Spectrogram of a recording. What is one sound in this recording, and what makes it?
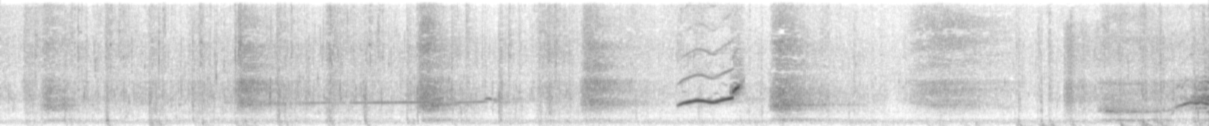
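Footsteps run over grass and gravel.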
